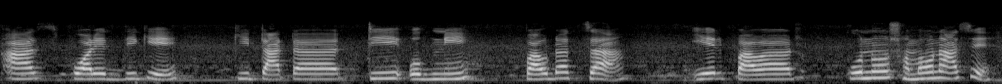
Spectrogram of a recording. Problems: constant background noise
